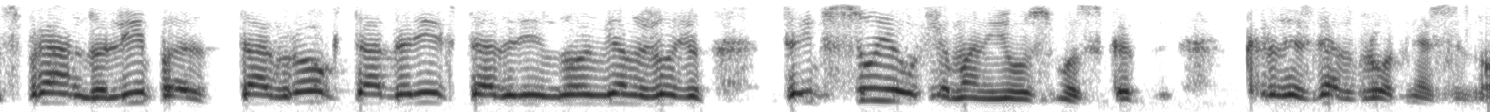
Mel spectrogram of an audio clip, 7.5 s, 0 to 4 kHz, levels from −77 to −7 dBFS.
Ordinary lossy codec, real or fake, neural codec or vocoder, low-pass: Opus, 24 kbps; real; none; 3.6 kHz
